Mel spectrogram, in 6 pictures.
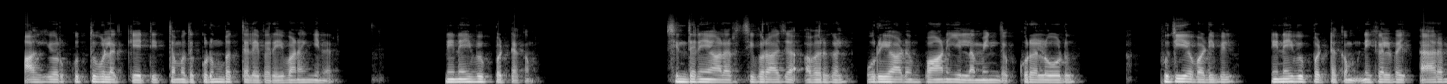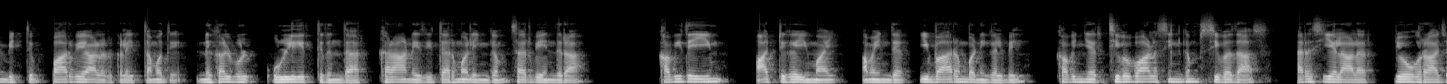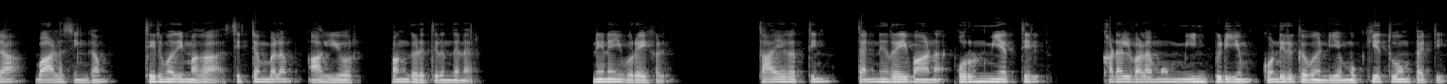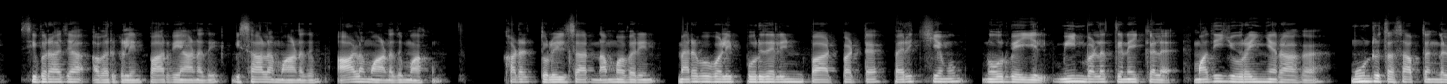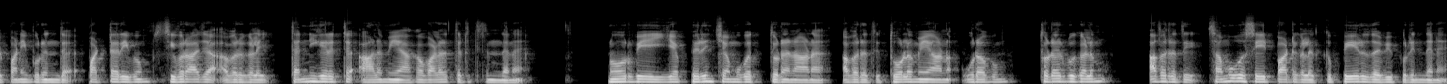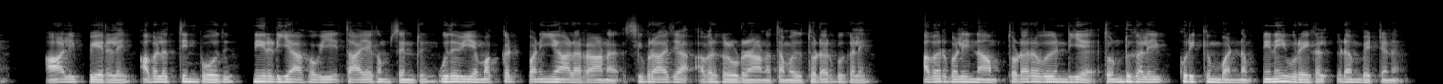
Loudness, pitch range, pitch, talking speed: -16 LUFS, 105-120 Hz, 115 Hz, 75 wpm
